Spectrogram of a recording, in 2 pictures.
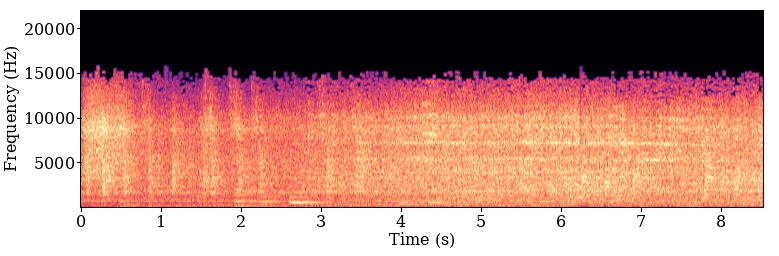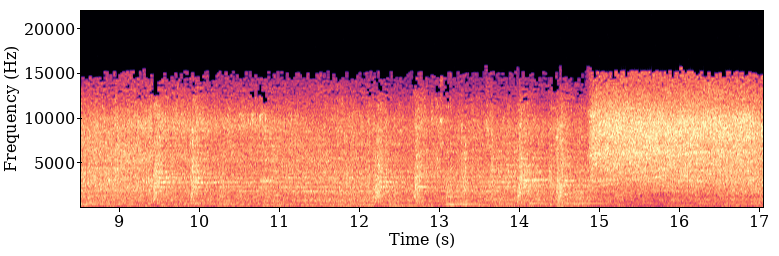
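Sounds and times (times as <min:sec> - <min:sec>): wheels clicking over rail joints: 0:00.0 - 0:05.4, 0:06.1 - 0:17.0
train engine and wheels rumbling: 0:00.0 - 0:17.0
wheel squeals: 0:04.8 - 0:12.9.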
